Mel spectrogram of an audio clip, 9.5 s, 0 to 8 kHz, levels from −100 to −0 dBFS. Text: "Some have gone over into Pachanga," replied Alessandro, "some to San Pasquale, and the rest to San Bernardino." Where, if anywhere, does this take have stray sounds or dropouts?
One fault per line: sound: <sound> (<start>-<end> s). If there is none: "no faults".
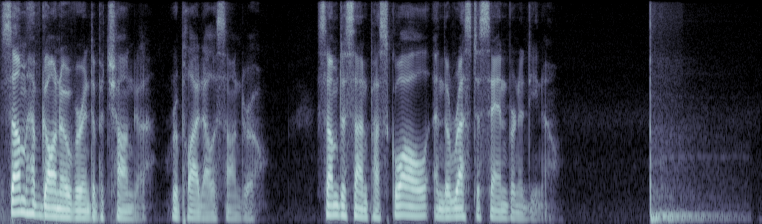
sound: thud (8.1-9.4 s)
